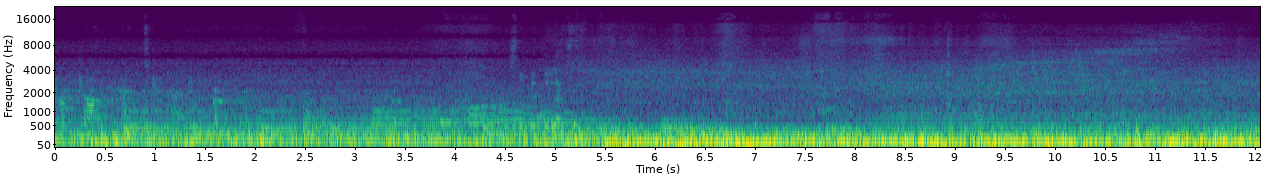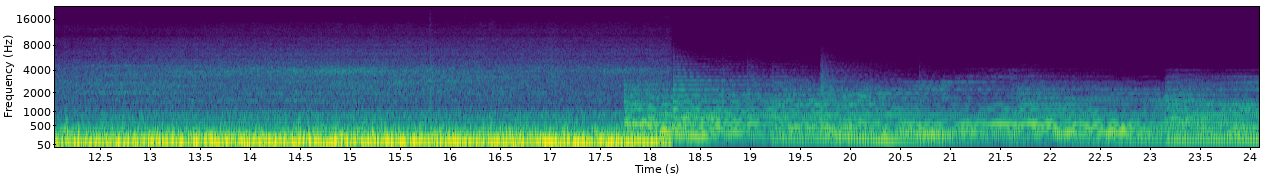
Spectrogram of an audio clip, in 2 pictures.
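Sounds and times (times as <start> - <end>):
car engine and road noise: 0.0 - 18.2.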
